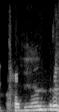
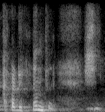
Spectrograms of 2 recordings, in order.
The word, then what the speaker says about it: षड्यंत्र: षड्यंत्र बोल रहे हैं, योगी जी हमेशा बोलते हैं खड़यंत्र, खड़यंत्र, हम्म।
